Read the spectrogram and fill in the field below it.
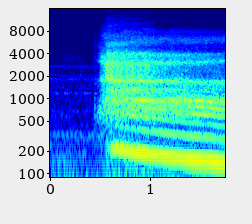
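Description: During seated chair yoga, a single deep, breathy exhale sighs out close to the listener and fades slowly.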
